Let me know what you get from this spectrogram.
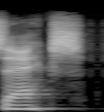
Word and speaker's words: CeX: Number one, it is indeed pronounced sex, something done purely to seem edgy in the 90s.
